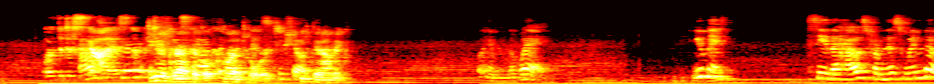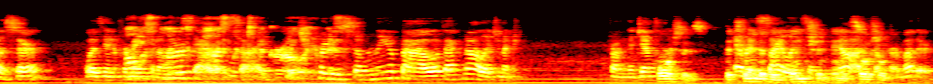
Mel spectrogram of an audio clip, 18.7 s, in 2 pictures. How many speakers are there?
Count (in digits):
3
